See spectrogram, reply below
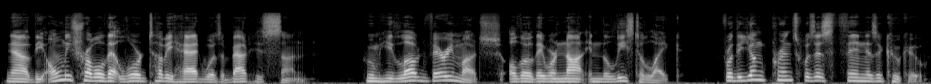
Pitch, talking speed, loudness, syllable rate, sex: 140 Hz, 225 wpm, -19 LUFS, 5.7 syllables/s, male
